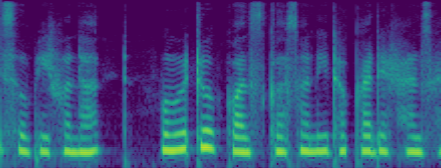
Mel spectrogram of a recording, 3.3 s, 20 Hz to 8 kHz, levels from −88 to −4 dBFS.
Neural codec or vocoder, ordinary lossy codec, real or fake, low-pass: codec, 16 kHz, 1 kbps, FunCodec, trained on LibriTTS, 50 frames a second; none; fake; none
